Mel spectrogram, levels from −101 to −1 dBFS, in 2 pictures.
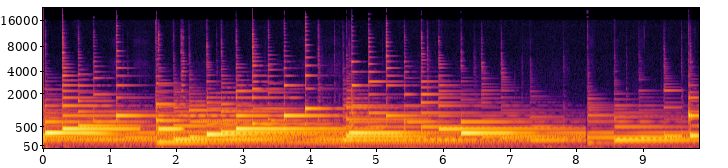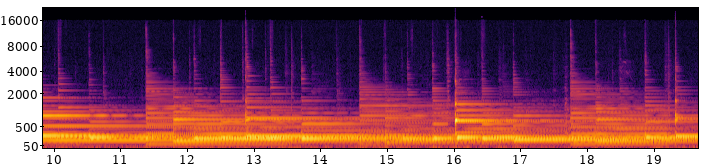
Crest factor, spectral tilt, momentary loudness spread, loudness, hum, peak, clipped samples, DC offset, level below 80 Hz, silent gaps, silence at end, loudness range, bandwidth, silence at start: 16 dB; -8.5 dB/octave; 12 LU; -16 LUFS; none; 0 dBFS; under 0.1%; under 0.1%; -52 dBFS; none; 0 s; 6 LU; 11.5 kHz; 0 s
